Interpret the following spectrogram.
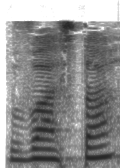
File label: "wasta", Punjabi; ਵਾਸਤਾ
